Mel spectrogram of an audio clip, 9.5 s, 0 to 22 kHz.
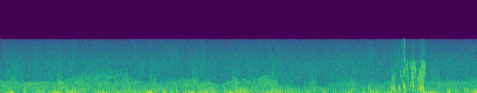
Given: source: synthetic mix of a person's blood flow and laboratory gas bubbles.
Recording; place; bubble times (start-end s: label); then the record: Doppler ultrasound of blood flow; subclavian vein
7.80-8.52 s: bubbles
From the record:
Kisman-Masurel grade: 211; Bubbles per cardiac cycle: several, 3 to 8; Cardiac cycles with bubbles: 1 to 10%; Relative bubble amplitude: barely perceptible (0.100 to 0.250); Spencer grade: 1 (occasional bubble signal discernible with the cardiac motion signal, with majority of cardiac periods free of bubbles); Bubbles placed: anywhere in the cardiac cycle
